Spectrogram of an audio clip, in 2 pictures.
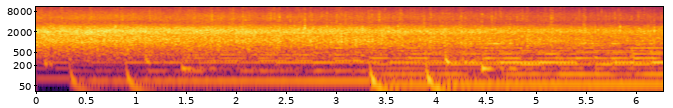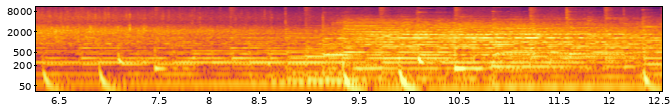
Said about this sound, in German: nochmal einen ganz, ganz fetten Applaus für Bernadette Lange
